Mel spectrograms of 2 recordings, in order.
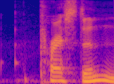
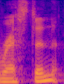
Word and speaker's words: Preston: probably butchered it Preston Ricky Preston not Reston Preston Ricky Maverick guia and Tyrone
